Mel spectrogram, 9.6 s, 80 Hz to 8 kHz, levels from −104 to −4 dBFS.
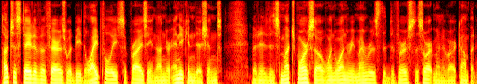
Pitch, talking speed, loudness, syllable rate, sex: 90 Hz, 170 wpm, -19 LUFS, 5.3 syllables/s, male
